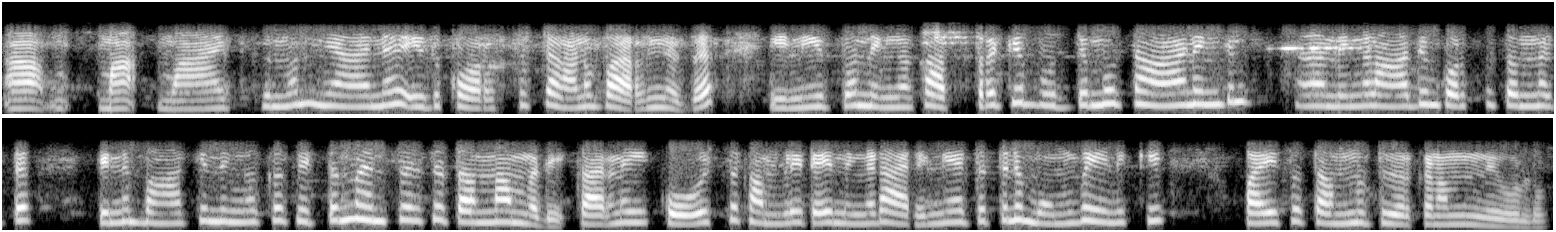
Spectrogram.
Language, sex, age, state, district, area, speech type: Malayalam, female, 30-45, Kerala, Idukki, rural, conversation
